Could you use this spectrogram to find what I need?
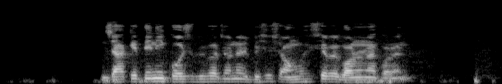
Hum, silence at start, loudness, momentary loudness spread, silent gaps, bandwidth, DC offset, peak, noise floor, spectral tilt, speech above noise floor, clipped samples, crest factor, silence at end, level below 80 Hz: none; 1 s; -20 LUFS; 16 LU; none; 7.8 kHz; under 0.1%; -2 dBFS; -62 dBFS; -5.5 dB/octave; 42 dB; under 0.1%; 20 dB; 0.25 s; -58 dBFS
